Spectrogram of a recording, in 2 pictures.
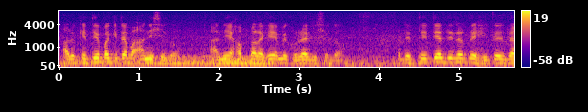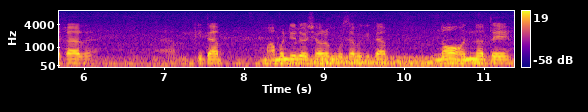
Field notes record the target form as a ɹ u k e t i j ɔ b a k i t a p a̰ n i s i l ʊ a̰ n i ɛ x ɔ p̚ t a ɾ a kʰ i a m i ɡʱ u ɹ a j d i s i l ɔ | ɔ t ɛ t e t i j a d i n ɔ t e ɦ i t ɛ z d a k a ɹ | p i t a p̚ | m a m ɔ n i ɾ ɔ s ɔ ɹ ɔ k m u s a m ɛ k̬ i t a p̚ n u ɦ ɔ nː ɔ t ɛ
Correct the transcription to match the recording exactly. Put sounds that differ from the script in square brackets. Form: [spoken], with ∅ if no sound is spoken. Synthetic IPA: a ɹ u k e t i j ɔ b a k i t a p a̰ n i s i l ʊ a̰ n i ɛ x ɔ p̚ t a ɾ a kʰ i a m i ɡʱ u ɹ a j d i s i l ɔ | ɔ t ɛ t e t i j a d i n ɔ t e ɦ i t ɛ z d a k a ɹ | [k] i t a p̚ | m a m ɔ n i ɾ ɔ s ɔ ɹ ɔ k m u s a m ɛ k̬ i t a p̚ n [ɔ] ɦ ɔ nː ɔ t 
